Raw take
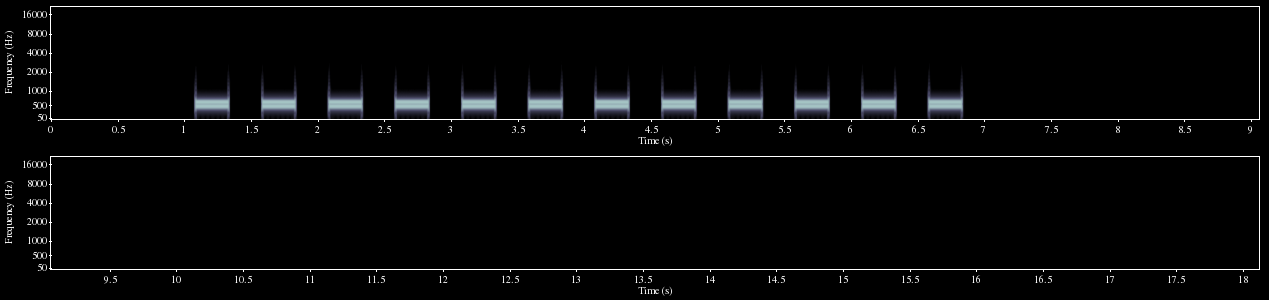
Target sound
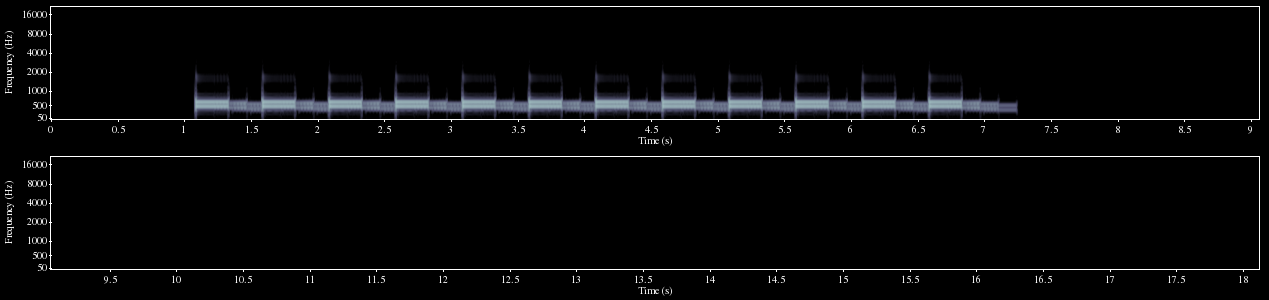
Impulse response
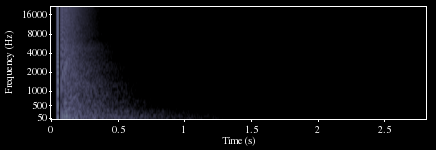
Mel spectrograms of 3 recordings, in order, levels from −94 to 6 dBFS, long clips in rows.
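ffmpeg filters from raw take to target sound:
-filter_complex "[0:a]asplit=4[a][b][c][d];[b]adelay=137,afreqshift=-40,volume=-18.5dB[e];[c]adelay=274,afreqshift=-80,volume=-25.8dB[f];[d]adelay=411,afreqshift=-120,volume=-33.2dB[g];[a][e][f][g]amix=inputs=4:normalize=0,acompressor=threshold=-26dB:ratio=6"

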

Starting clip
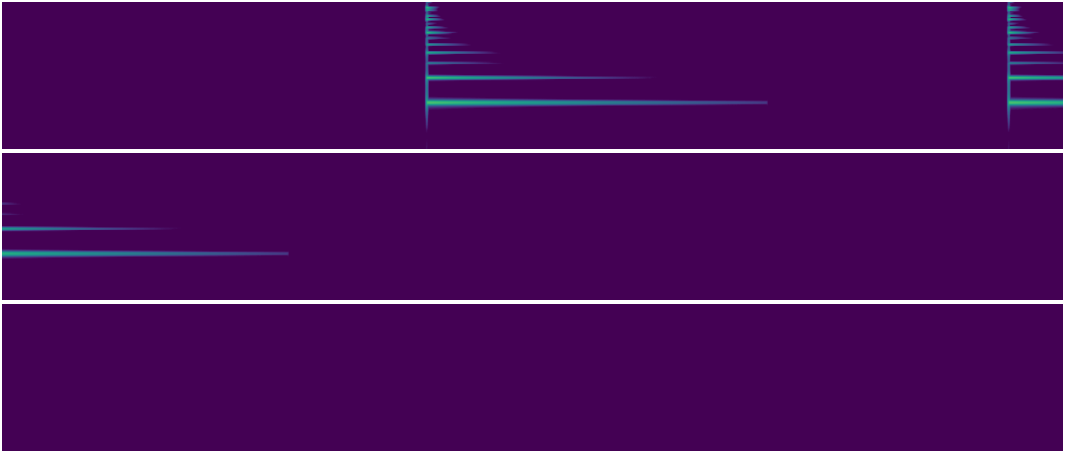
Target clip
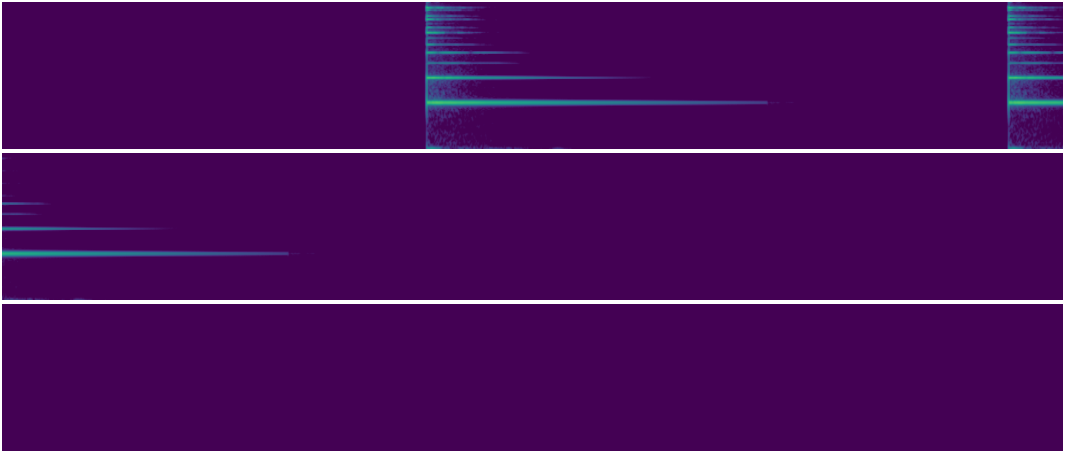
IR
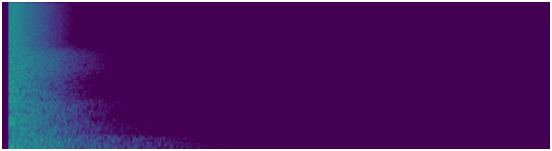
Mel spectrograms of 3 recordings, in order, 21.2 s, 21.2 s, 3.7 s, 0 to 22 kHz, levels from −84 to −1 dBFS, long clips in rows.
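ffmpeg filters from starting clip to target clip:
-filter_complex "[0:a]acrusher=bits=9:mode=log:mix=0:aa=0.000001,aeval=exprs='0.398*(cos(1*acos(clip(val(0)/0.398,-1,1)))-cos(1*PI/2))+0.00398*(cos(8*acos(clip(val(0)/0.398,-1,1)))-cos(8*PI/2))':c=same,asplit=2[a][b];[1:a]atrim=start_sample=2205,adelay=18[c];[b][c]afir=irnorm=-1:irlink=0,volume=-21.5dB[d];[a][d]amix=inputs=2:normalize=0"

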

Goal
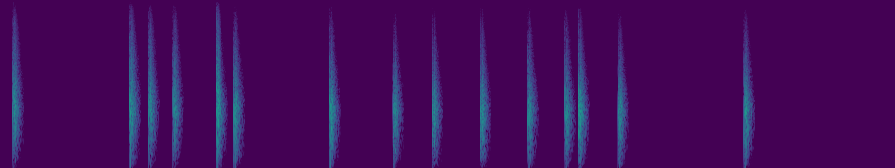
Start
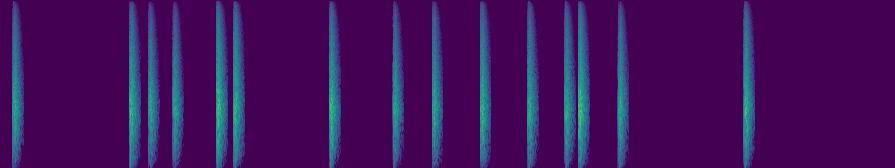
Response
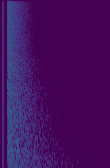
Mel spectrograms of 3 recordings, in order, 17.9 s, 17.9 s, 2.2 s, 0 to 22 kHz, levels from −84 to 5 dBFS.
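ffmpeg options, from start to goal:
-af "asetnsamples=n=441:p=0,asendcmd='4.4 highshelf g -11.5',highshelf=f=2.6k:g=-2.5,acompressor=threshold=-43dB:ratio=2"

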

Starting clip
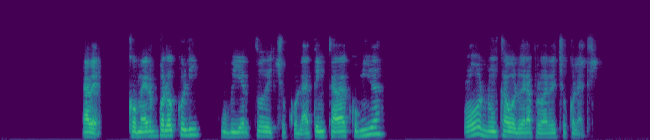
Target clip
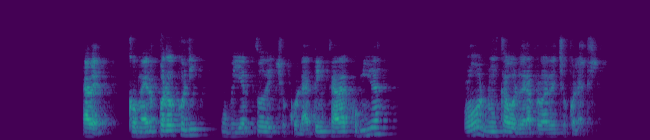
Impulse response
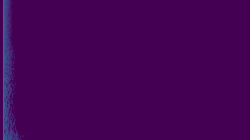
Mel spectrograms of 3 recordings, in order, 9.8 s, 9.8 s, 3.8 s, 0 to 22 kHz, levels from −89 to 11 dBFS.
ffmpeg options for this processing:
-filter_complex "[0:a]asettb=1/sr,asplit=3[a][b][c];[a]atrim=end=2.264[d];[b]atrim=start=2.26:end=2.87,asetpts=PTS-STARTPTS,afade=t=in:d=0.004:c=qsin,afade=t=out:st=0.606:d=0.004:c=qsin,aemphasis=mode=production:type=75kf[e];[c]atrim=start=2.866[f];[d][e]acrossfade=d=0.004:c1=hsin:c2=qsin[g];[g][f]acrossfade=d=0.004:c1=qsin:c2=hsin,highpass=730,asettb=1/sr,asplit=3[h][i][j];[h]atrim=end=4.024[k];[i]atrim=start=4.02:end=5.66,asetpts=PTS-STARTPTS,afade=t=in:d=0.004:c=qsin,afade=t=out:st=1.636:d=0.004:c=qsin,highshelf=f=3.9k:t=q:w=1.5:g=-11.5[l];[j]atrim=start=5.656[m];[k][l]acrossfade=d=0.004:c1=hsin:c2=qsin[n];[n][m]acrossfade=d=0.004:c1=qsin:c2=hsin,asplit=2[o][p];[p]adelay=140,lowpass=f=4.1k:p=1,volume=-19.5dB,asplit=2[q][r];[r]adelay=140,lowpass=f=4.1k:p=1,volume=0.21[s];[o][q][s]amix=inputs=3:normalize=0[t];[1:a]atrim=start_sample=2205,asetrate=70560,aresample=44100[u];[t][u]afir=irnorm=-1:irlink=0,volume=1dB"

